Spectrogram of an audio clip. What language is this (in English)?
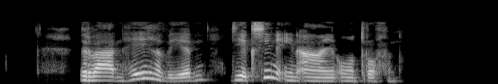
Western Frisian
